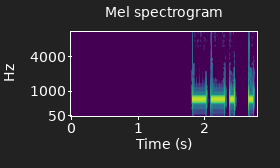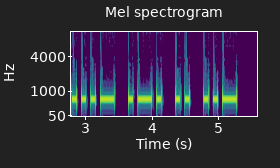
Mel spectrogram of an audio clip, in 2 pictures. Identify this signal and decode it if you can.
Morse code, heard as a keyed tone, about 17 wpm, 700 Hz. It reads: G4RIU
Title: DXCC-100 Call Signs - 5 Characters - 17wpm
